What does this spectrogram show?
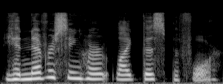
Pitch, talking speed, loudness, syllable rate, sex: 250 Hz, 215 wpm, -15 LUFS, 5.3 syllables/s, female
